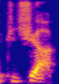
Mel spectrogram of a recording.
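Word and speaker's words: Tkachuk: two kachu brothers and so are you saying two kachu brothers both of them but he's like no those two k shock brothers so uh we haven't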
